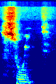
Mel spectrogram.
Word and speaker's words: suite: Very different words, but same pronunciation. It is sweet.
